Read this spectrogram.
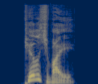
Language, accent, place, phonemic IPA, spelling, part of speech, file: German, Germany, Berlin, /ˈkɪʁçvai/, Kirchweih, noun, De-Kirchweih.ogg
- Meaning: fair, fête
